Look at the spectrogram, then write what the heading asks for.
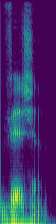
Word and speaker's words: vision: You need that voiced V sound at the start. V V. Make sure your bottom lip touches your top teeth and vibrates. And that middle sound, the C, it's not an e sound. It's a zh sound like the is in measure or pleasure.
